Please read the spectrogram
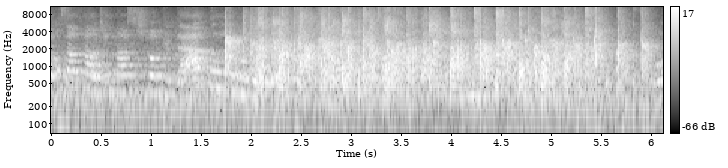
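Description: A small group clapping, starting about two seconds in and going on for about four seconds, after a few voices calling out.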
